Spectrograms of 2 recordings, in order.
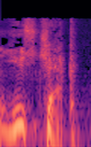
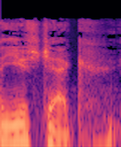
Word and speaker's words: Juszczyk: Kyle Juszczyk. – Kyle Juszczyk. Is it U-S-Z? I was going to say... – Starts with a J. – Oh, J. – Yeah. – Okay. So the J is silent. J-U-S... J-U-C-Z-A-K. – J-U-S-Z... C-Z-Y-K.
